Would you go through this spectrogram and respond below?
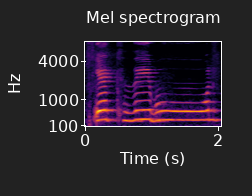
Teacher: കാഫ് സുക്കൂൻ ആകുമ്പോൾ കുറച്ചൊരു എയർ പാസ് ചെയ്യുന്ന സൗണ്ട് കൊടുക്കണേ എക്ിബൂ ദാലിന്റെ സൗണ്ടിനെ ക്ലിയർ ആക്കി കൊടുക്കുക മഹ്റജ് നമ്മുടെ നാവിന്റെ അറ്റവും മേലെ · കാഫ് സുക്കൂനാവുമ്പോൾ കുറച്ചൊരു എയർ പാസ് ചെയ്യണ സൗണ്ട് കൊടുക്കണേ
